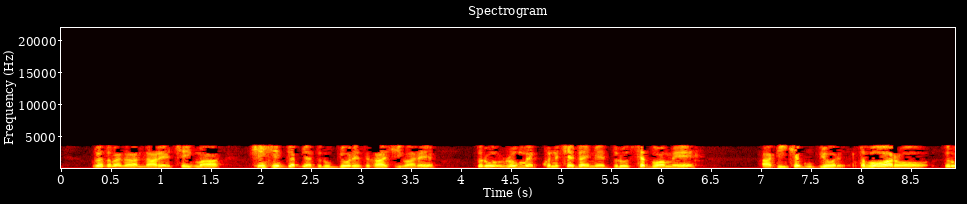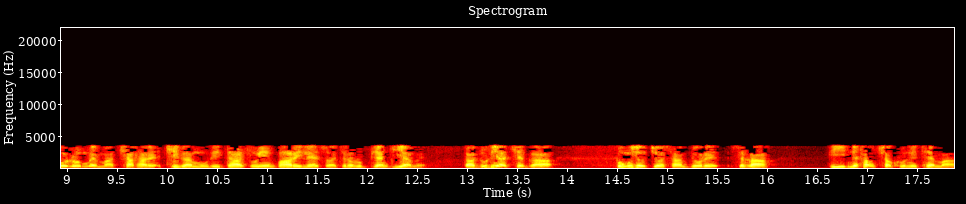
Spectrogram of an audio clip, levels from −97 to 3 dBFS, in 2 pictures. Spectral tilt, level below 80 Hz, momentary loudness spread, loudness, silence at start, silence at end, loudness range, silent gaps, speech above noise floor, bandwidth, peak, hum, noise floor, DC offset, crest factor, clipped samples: -9 dB/octave; -72 dBFS; 7 LU; -22 LUFS; 0.3 s; 0 s; 2 LU; none; 48 dB; 3.8 kHz; -4 dBFS; none; -69 dBFS; under 0.1%; 18 dB; under 0.1%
